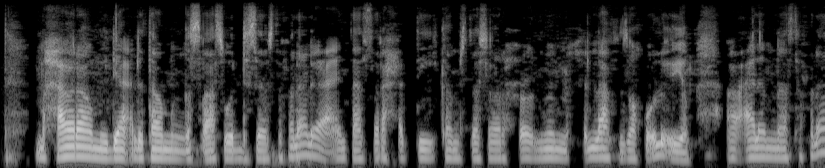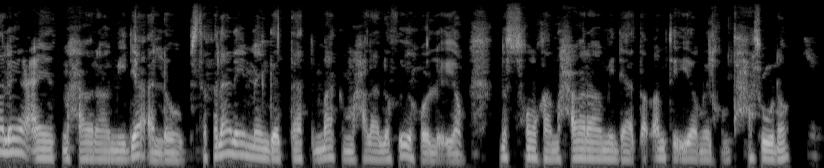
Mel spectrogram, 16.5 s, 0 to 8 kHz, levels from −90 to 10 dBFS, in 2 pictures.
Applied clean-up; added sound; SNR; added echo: none; none; none; none.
